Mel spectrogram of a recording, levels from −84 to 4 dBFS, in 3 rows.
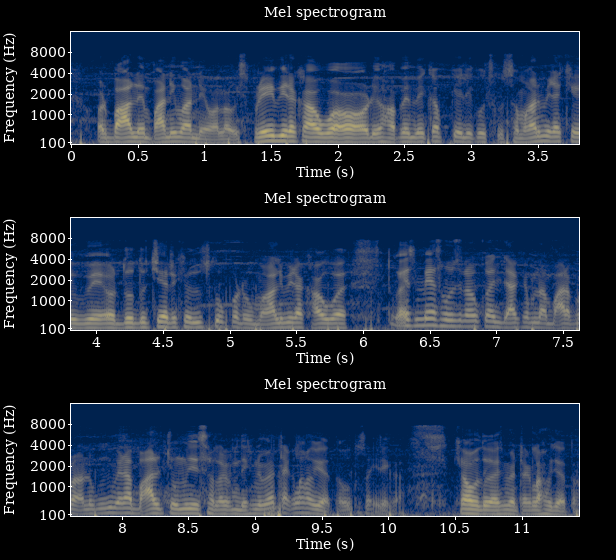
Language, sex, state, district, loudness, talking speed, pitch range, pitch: Hindi, male, Bihar, Madhepura, -31 LUFS, 340 wpm, 135-155 Hz, 145 Hz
